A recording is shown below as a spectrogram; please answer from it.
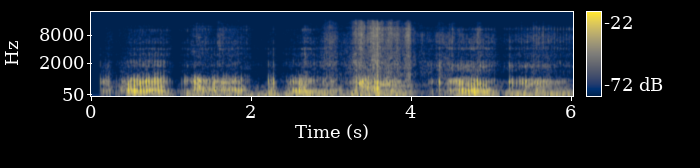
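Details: Sabu, a British Shorthair cat, purring in a home recording, a purr the owner links to relaxation and contentment; low rumbling bursts of about a second pulse in a steady breathing rhythm, with brief quiet gaps between them.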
